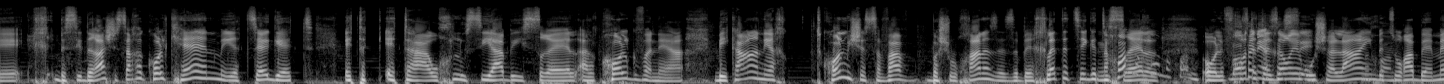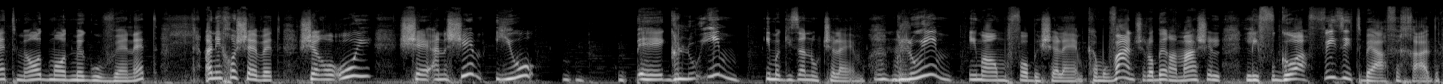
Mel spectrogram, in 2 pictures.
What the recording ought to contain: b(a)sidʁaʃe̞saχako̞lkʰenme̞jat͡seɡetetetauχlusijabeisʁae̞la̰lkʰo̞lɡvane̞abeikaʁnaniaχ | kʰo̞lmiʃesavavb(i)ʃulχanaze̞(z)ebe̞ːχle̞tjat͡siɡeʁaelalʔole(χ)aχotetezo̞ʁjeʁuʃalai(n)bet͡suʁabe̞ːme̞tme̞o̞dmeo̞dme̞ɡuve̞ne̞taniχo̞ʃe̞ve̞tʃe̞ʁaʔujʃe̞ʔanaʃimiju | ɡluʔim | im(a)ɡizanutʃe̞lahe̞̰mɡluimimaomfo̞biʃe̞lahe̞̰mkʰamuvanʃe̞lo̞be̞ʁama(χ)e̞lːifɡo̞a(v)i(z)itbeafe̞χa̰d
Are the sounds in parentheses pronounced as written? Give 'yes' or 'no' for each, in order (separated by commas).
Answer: no, no, yes, no, no, yes, no, no, yes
